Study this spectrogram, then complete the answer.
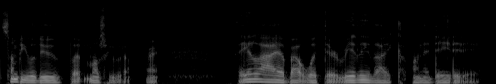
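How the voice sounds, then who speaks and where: A man whispers quietly in a dry, close sound with no echo. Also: fairly quick pace, very clean recording, silent background. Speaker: business podcast host. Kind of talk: casual podcast monologue. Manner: quiet, near whisper; casual, filler-heavy.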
